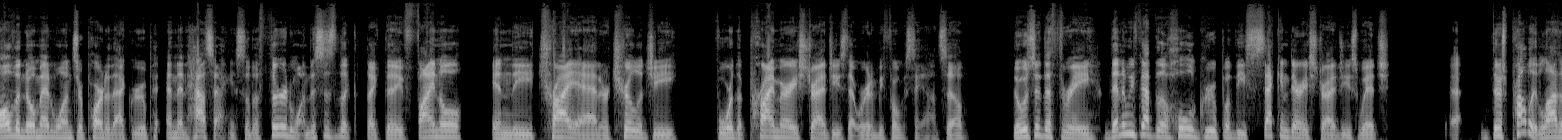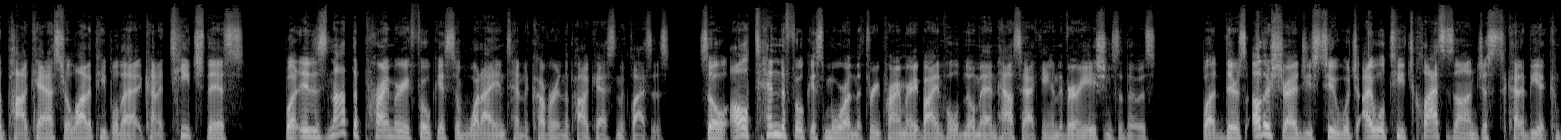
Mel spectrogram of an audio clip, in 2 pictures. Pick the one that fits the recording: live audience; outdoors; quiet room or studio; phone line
live audience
